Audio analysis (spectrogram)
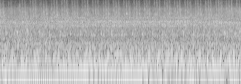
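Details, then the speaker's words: Classic car with all engine mounts dead, engine jumping around, exhaust leak noted: loud idle with an uneven, lumpy low-end pulse while run to check leaks and bleed coolant; rough idle, cause not pinned down. "The engine idling a little rough. I can't even hold the engine and stop it. But the engine mounts jumping all over the place."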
